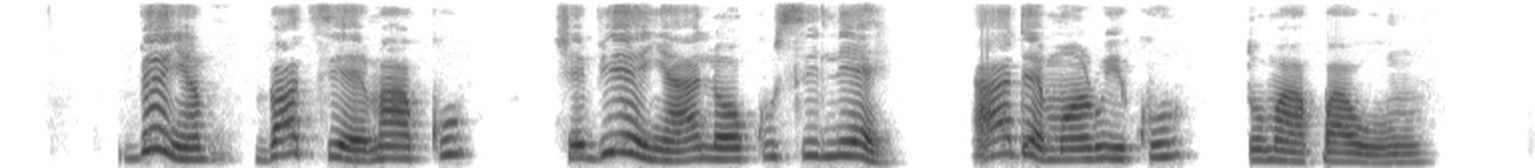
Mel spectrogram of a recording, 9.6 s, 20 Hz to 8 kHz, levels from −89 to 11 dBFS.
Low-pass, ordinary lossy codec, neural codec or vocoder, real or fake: 7.2 kHz; MP3, 64 kbps; none; real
